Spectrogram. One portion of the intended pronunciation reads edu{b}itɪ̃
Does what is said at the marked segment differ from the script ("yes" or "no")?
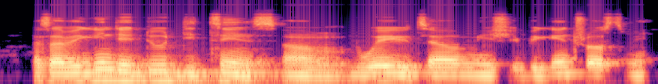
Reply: yes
